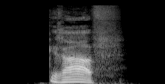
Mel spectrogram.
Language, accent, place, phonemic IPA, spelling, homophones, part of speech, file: German, Germany, Berlin, /ɡʁaːf/, Graph, Graf, noun, De-Graph.ogg
- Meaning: 1. graph 2. glyph (symbol as the smallest unit in a text which has not yet been classified as a grapheme)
